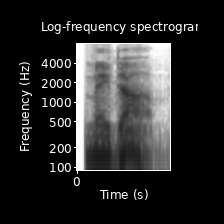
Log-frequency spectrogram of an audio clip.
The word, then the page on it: mesdames: British English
